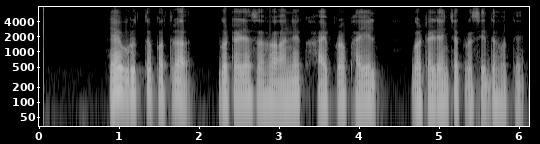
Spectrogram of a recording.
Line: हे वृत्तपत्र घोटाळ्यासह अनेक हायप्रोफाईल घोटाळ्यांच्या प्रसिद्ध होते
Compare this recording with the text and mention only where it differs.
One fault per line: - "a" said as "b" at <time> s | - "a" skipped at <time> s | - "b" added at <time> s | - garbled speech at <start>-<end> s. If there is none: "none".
none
